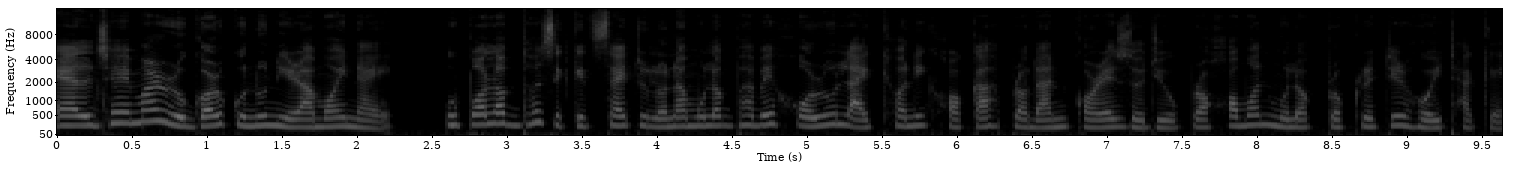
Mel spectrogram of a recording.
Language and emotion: Assamese, neutral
